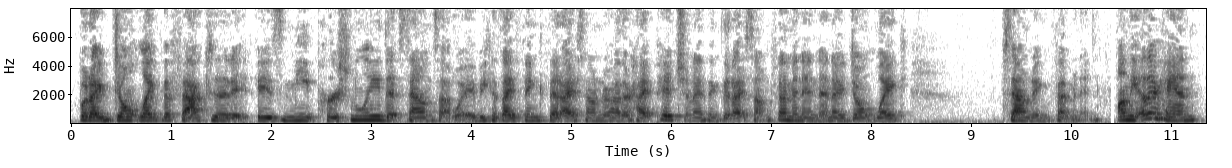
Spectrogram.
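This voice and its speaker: A young adult speaks earnestly into a webcam in a small bedroom, at a mid-range pitch. The talk is reflective and unscripted, full of ums and likes, with the hands moving as the thoughts come. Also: sharp tone. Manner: earnest and reflective, many fillers, talks with hands. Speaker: vlogger. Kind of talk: casual talking-to-camera vlog. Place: small bedroom with posters, indoors.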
